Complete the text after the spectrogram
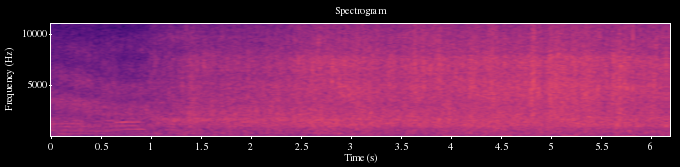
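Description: Water sprays and rushes loudly against a vehicle's wheels.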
